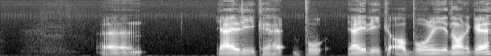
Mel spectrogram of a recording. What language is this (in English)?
Norwegian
